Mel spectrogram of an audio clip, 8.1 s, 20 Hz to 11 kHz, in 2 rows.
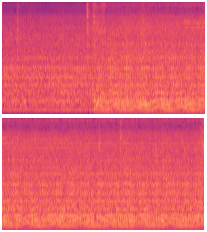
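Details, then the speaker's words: Refrigeration unit (idle draw 0.01 A, 1.2 W, power factor 0.80, fluctuating) starts partway into a loud, steady low hum with slow pulsing throb; very noisy running, fan motor suspected, cause not confirmed. "Well, it sounds like it has freon in it. It's very loud as these are. These things are so so noisy."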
